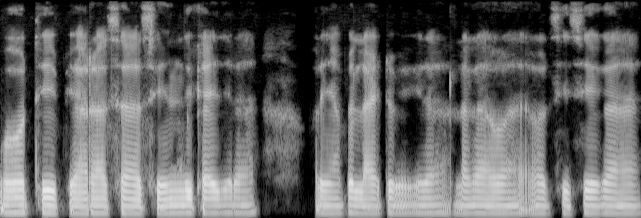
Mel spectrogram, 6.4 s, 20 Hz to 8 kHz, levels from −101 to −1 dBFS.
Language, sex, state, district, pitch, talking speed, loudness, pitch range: Hindi, male, Chhattisgarh, Raigarh, 100 Hz, 185 wpm, -18 LUFS, 95-100 Hz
